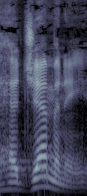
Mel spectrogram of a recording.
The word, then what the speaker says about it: hegemony: Consequently, in the Spirit, there is the hegemony, or the hegemony is how you'd pronounce it, H-E-G-E-M-O-N-Y, or the government of grace.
